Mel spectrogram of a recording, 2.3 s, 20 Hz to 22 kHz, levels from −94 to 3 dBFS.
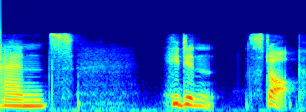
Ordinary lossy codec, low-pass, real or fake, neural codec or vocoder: MP3, 64 kbps; 7.2 kHz; real; none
